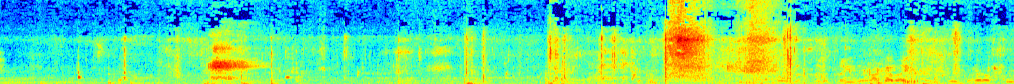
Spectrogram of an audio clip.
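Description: Knocks and bumps of handling on a fishing boat's deck and live-well hatch, with a sharp knock about halfway through and a short hissing rush a little after.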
